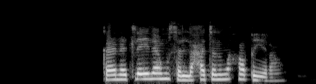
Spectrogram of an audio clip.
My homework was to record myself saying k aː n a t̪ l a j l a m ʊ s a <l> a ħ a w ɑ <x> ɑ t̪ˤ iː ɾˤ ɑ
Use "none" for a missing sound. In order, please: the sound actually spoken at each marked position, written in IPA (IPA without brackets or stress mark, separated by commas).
lː, x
